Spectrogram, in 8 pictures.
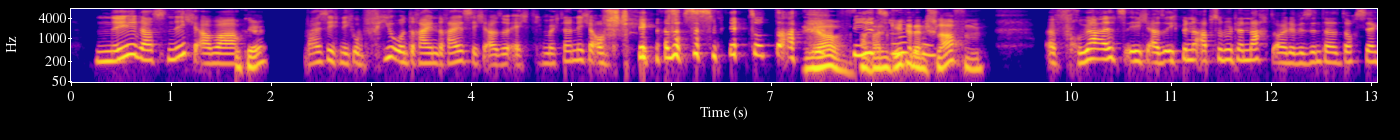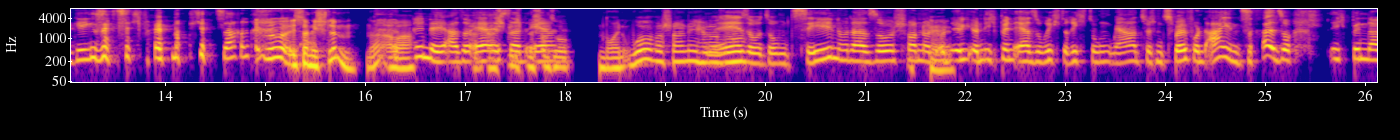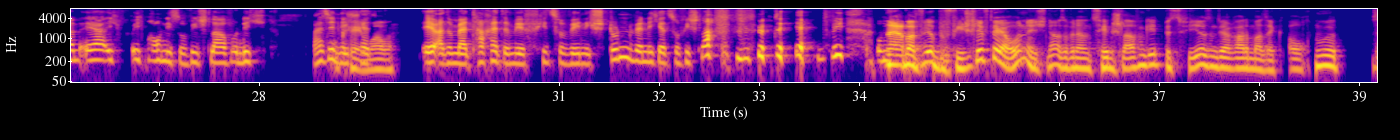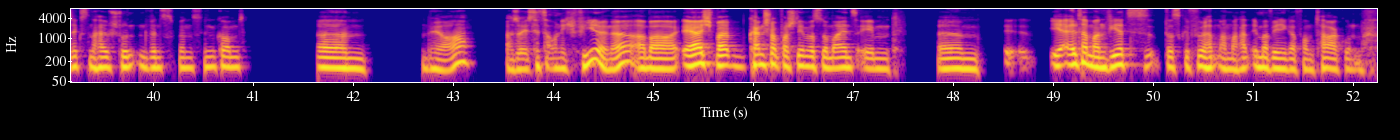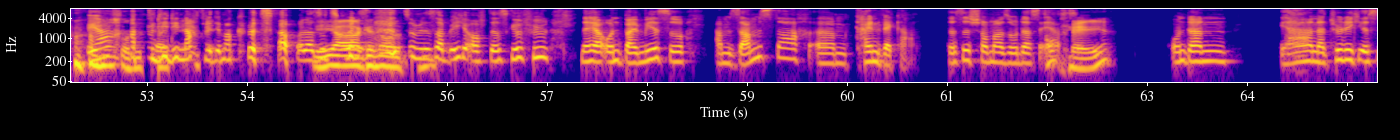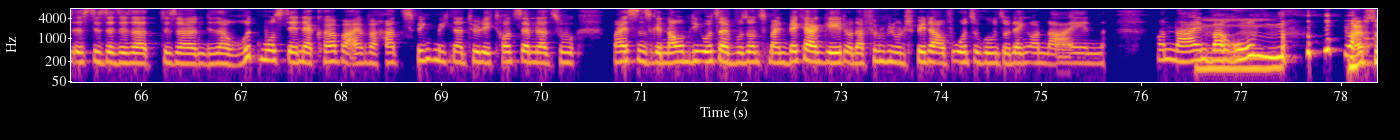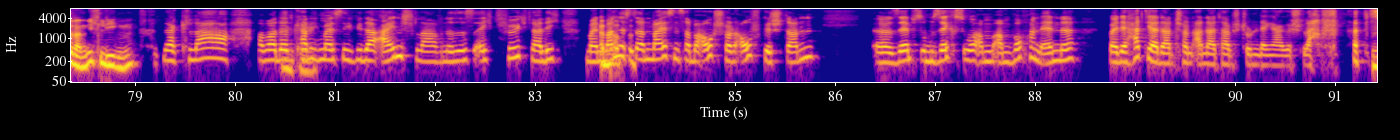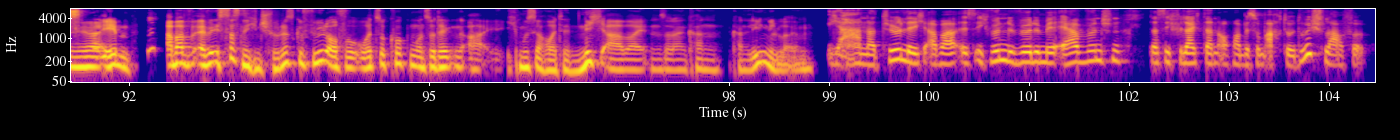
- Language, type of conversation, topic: German, podcast, Wie sieht dein typischer Morgen aus?
- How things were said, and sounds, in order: laughing while speaking: "aufstehen. Also, das ist mir total viel zu früh"; laughing while speaking: "gegensätzlich bei manchen Sachen"; chuckle; laughing while speaking: "schlafen würde irgendwie"; laughing while speaking: "Ja"; giggle; laughing while speaking: "man"; laughing while speaking: "kürzer oder so"; sad: "Oh nein, oh nein, warum?"; drawn out: "Mhm"; laugh; laughing while speaking: "Waru"; laughing while speaking: "geschlafen als son"; stressed: "nicht"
